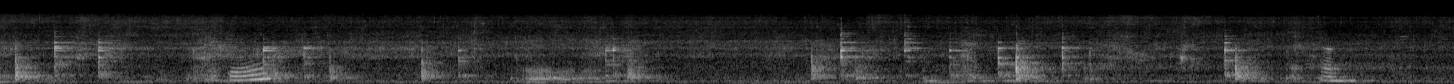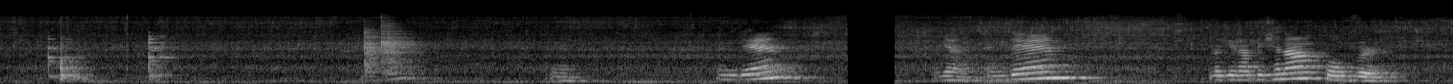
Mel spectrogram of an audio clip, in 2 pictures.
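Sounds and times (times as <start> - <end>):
wooden spoon scraping a pot: 0.0 - 6.6, 8.1 - 14.2
chicken sizzling in oil: 0.0 - 29.0.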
